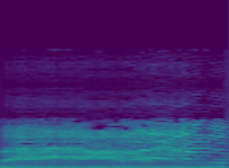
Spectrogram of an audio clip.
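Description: A baby crying in one long wail over the steady drone of an airliner cabin.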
